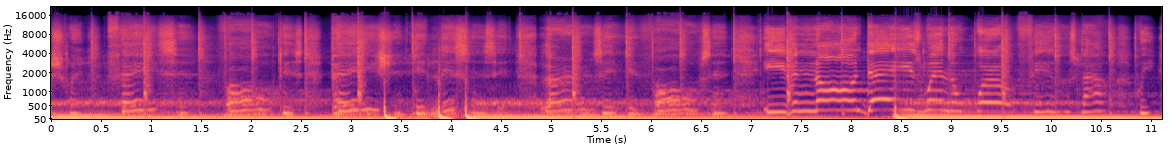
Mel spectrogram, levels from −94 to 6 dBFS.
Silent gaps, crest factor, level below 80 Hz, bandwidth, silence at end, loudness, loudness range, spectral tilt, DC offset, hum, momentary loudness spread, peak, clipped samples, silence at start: none; 14 dB; -16 dBFS; 17 kHz; 0 s; -15 LUFS; 2 LU; -4 dB/octave; under 0.1%; none; 5 LU; 0 dBFS; under 0.1%; 0 s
